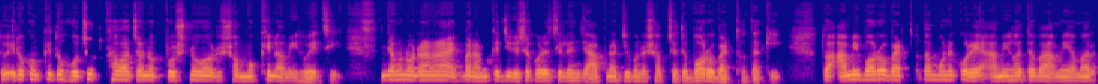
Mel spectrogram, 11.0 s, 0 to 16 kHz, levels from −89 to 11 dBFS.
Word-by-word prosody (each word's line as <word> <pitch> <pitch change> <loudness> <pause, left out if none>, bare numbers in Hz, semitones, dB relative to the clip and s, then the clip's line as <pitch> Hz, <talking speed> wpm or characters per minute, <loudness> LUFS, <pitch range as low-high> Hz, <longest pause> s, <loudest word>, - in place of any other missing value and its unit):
তো - - -3
এরকম 160 +1 0
কিন্তু 160 - +1
হোঁচট 140 +5 +1
খাওয়া 155 -2 +2
জনক 140 -1 +2
প্রশ্নর 140 0 +1 0.2
সম্মুখীন 125 +2 -1
আমি 115 -1 -5
হয়েছি। 90 -4 -2 0.5
যেমন 155 0 +2
উনারা 145 0 +2
একবার 135 +3 -1
আমাকে 125 +3 -2
জিজ্ঞাসা 125 +1 0
করেছিলেন 120 0 +1
যে - - +1
আপনার 125 +2 -2
জীবনে 120 -3 -2
সবচাইতে - - -3
বড় 115 +1 +4
ব্যর্থতা 90 -1 -4
কী? - - -10 0.4
তো - - +1 0.2
আমি 150 +4 +5
বড় 155 +1 +6
ব্যর্থতা 145 +1 -2
মনে 150 0 0
করে 130 -4 +5 0.2
আমি 130 +1 +3
হয়তোবা 135 -1 0
আমি 120 +1 -2
আমার 125 +1 0
135 Hz, 180 wpm, -22 LUFS, 125-150 Hz, 0.5 s, বড়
